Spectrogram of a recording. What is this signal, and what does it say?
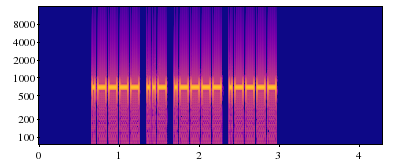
Morse code, heard as a keyed tone, about 36 wpm, 700 Hz. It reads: 1U11
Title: Four Challenging Letter-Number Combinations 35wpm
